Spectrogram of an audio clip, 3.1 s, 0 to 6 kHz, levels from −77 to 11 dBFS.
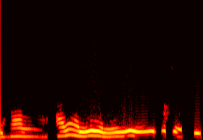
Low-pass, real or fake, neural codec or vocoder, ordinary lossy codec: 5.4 kHz; real; none; none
